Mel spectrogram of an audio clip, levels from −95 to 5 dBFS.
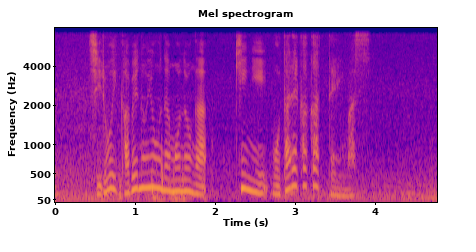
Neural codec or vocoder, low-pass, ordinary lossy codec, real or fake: none; 7.2 kHz; none; real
